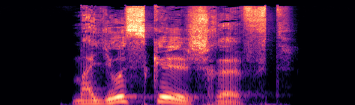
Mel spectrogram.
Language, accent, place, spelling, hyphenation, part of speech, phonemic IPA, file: German, Germany, Berlin, Majuskelschrift, Ma‧jus‧kel‧schrift, noun, /maˈjʊskl̩ˌʃʁɪft/, De-Majuskelschrift.ogg
- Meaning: majuscule script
